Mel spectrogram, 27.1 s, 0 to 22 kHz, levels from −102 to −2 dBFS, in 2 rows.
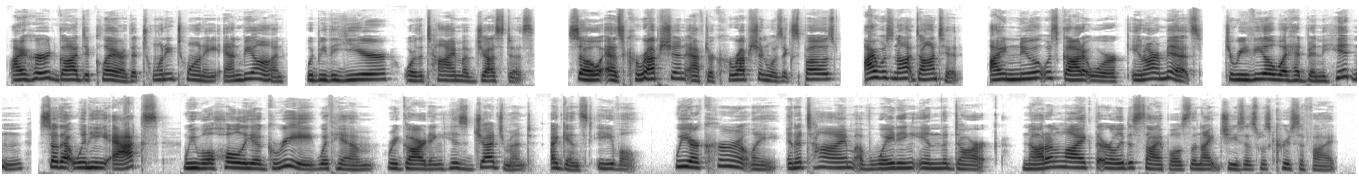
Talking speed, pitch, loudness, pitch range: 180 wpm, 210 Hz, -20 LUFS, 180-230 Hz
